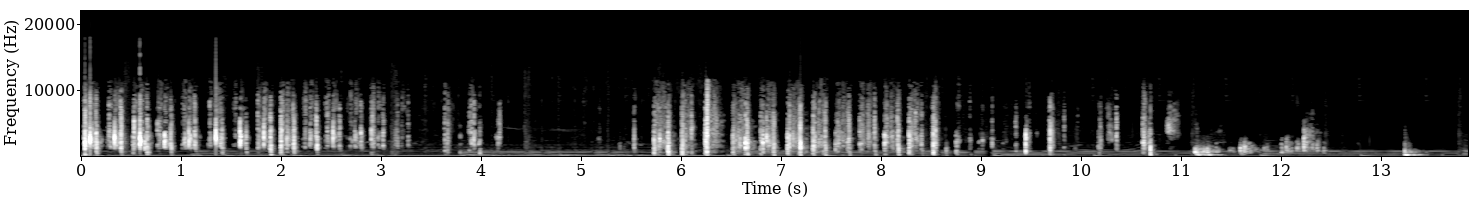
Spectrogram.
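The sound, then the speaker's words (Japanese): Tarot cards being shuffled, with many rapid, crisp slapping and flicking clicks in two long dense runs, then a few scattered softer taps and shuffles. “カードをシャッフルしますね。”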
